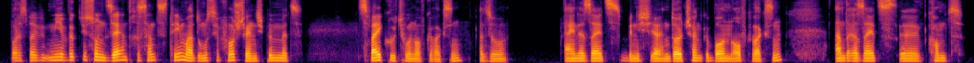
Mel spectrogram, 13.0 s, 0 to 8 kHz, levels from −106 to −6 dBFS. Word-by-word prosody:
Boah, 120 Hz, -, -2 dB
das 120 Hz, -, -8 dB
bei 130 Hz, -2 st, -2 dB
we -, -, -8 dB
mir 140 Hz, +3 st, -2 dB
wirklich 155 Hz, +1 st, -3 dB
so 150 Hz, -, +2 dB
'n 140 Hz, -3 st, +2 dB
sehr 130 Hz, +3 st, +5 dB
interessantes 145 Hz, -1 st, -3 dB
Thema. 140 Hz, -4 st, +2 dB
Du 115 Hz, -1 st, -5 dB
musst 120 Hz, +1 st, -3 dB
dir -, -, -10 dB
vorstellen, 135 Hz, -5 st, 0 dB
ich 115 Hz, -, -5 dB
bin 125 Hz, -1 st, 0 dB
mit 120 Hz, -2 st, -3 dB, 0.7 s
2 130 Hz, +2 st, +6 dB
Kulturen 115 Hz, -4 st, -3 dB
aufgewachsen. 100 Hz, +5 st, -4 dB, 0.2 s
Also, 105 Hz, -2 st, -3 dB, 0.8 s
einerseits 115 Hz, +2 st, +3 dB
bin 115 Hz, -3 st, -3 dB
ich 110 Hz, -, -3 dB
ja 110 Hz, -1 st, +4 dB
in 105 Hz, +1 st, -1 dB
Deutschland 110 Hz, +4 st, +3 dB
geboren 110 Hz, +1 st, +3 dB
und 110 Hz, -, -2 dB
aufgewachsen, 135 Hz, +4 st, 0 dB, 0.7 s
andererseits, 115 Hz, 0 st, +1 dB
äh, 115 Hz, 0 st, 0 dB
kommt 115 Hz, +1 st, -4 dB
120 Hz, 155 wpm, -25 LUFS, 110-130 Hz, 0.8 s, 2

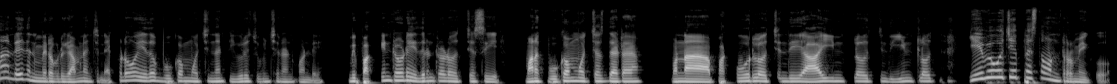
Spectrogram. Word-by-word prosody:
లేదండి. 225 Hz, -8 st, 0 dB
మీరు 135 Hz, 0 st, +1 dB
ఒకటి 125 Hz, 0 st, -3 dB
గమనించండి. 135 Hz, +1 st, -4 dB
ఎక్కడో 175 Hz, +1 st, -3 dB
ఏదో 175 Hz, -, +1 dB
భూకంపం 145 Hz, +1 st, -3 dB
వచ్చిందని 140 Hz, +1 st, -3 dB
టీవీలో 130 Hz, +2 st, -2 dB
చూపించారనుకోండి. 120 Hz, -6 st, -7 dB, 0.3 s
మీ -, -, +4 dB
పక్కింటోడ 180 Hz, +7 st, +2 dB
ఎదురింటోడ 155 Hz, +1 st, -1 dB
వచ్చేసి 135 Hz, -1 st, -4 dB, 0.4 s
'మనకు 135 Hz, 0 st, +6 dB
భూకంపం 155 Hz, +6 st, +2 dB
వచెస్తాదట. 140 Hz, -1 st, +1 dB, 0.5 s
మొన్న 130 Hz, 0 st, +5 dB, 0.3 s
పక్క 130 Hz, -, -3 dB
ఊర్లో 155 Hz, -1 st, +3 dB
వచ్చింది, 140 Hz, 0 st, -4 dB, 0.2 s
ఆ -, -, +7 dB, 0.2 s
ఇంట్లో 145 Hz, 0 st, -4 dB
వచ్చింది. 135 Hz, -2 st, -9 dB
ఈ -, -, -3 dB
ఇంట్లో 150 Hz, 0 st, -5 dB
వచ్చింది' 150 Hz, +1 st, -19 dB, 0.3 s
ఏవేవో 320 Hz, +5 st, +4 dB
చెప్పేస్తా 295 Hz, -3 st, -1 dB
ఉంటరు 160 Hz, -7 st, -2 dB
మీకు. 100 Hz, -, -8 dB
140 Hz, 165 wpm, -23 LUFS, 130-155 Hz, 0.5 s, ఆ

